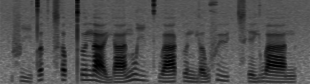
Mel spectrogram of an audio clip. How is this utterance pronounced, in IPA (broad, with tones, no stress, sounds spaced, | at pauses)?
f iː˨˩ t̪ ɐ˥ k̚ t͡sʰ ɐ˧ p̚ t̪ʰ ɵ˥ n aː˨˩ j aː˨˥ n w iː˧ kʷʰ aː˨˧ k ɵ˨ n j ɐ˨˥ w f yː˧ t̚ t͡sʰ e˨˧ j w aː˧ n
